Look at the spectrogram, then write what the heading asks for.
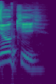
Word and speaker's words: gnocchi: It's spelled with a G. Then we're gonna move on. Then we're gonna move on from that Thank one. you. This will be the last. It's gnocchi.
